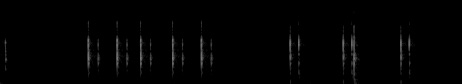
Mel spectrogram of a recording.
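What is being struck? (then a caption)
Plastic mechanical keyboard keys. Fingertips type on a compact white mechanical keyboard with plastic keycaps, making nine bright, crisp key taps in short bursts with brief pauses between them. Each tap clacks sharply, then gives a quick second click as the key returns, and the sound dies away almost at once.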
